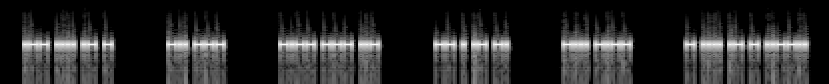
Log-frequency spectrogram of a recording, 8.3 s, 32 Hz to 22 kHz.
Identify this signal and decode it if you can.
Morse code, heard as a keyed tone, about 41 wpm, 700 Hz. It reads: WHAT DO YOU MEAN BY THAT?
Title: 3x Word-Spacing - Sentences from Top 200 Words - 45wpm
